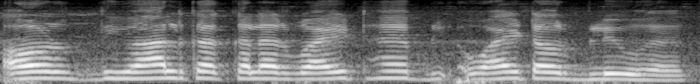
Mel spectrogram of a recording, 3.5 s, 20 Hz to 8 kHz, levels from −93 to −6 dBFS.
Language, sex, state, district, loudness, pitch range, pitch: Hindi, female, Uttar Pradesh, Lucknow, -17 LUFS, 205-230 Hz, 225 Hz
